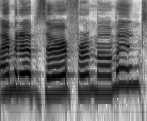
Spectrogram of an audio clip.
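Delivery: very high, very loud, shrill panic-stricken yell. Retelling an acting class voice exercise, retelling a panicked shout. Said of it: "I just shouted".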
